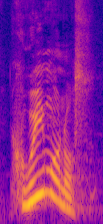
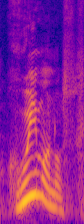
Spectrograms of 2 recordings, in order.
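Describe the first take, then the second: First: Juímonos drawn out slowly through a laugh. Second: A light Cantinflas juímonos; lightly voiced Cantinflas slang. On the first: Retold or imitated. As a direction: chuckle through the Cantinflas word. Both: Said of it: "como dijo Cantinflas".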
